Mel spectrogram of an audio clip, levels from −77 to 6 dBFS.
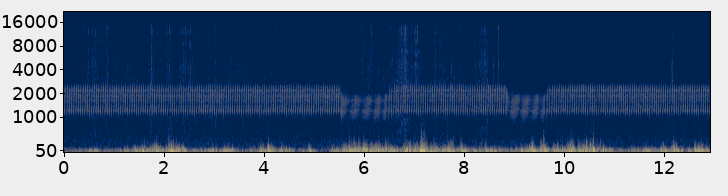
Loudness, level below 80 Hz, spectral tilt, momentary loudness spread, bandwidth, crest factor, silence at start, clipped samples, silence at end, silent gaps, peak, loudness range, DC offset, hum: -33 LUFS; -30 dBFS; -6.5 dB/octave; 14 LU; 14.5 kHz; 20 dB; 0.05 s; under 0.1%; 0 s; none; -10 dBFS; 5 LU; under 0.1%; none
